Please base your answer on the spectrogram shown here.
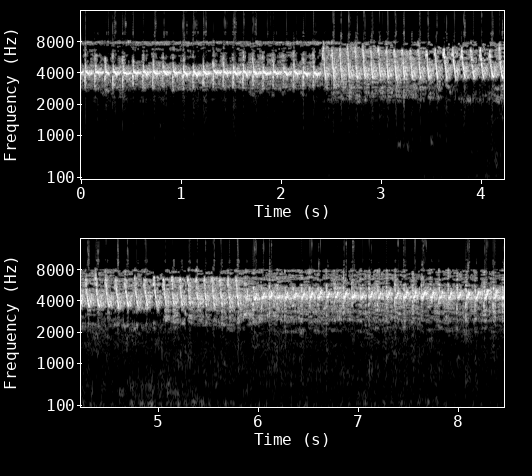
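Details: Ngekek-style singing from a champion bird: an unbroken high chatter, at first a thinner steady trill, then after about two seconds a fuller, harsher rapid rattle that runs on for over six seconds.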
